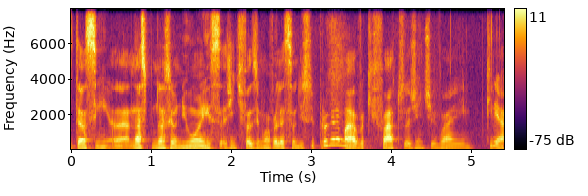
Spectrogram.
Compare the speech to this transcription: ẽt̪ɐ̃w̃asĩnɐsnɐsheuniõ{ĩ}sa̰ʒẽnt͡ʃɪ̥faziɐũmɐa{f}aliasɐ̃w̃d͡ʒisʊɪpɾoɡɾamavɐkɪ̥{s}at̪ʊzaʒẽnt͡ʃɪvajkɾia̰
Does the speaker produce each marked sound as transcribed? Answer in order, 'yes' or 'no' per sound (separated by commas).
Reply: no, no, no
